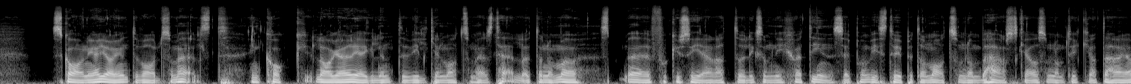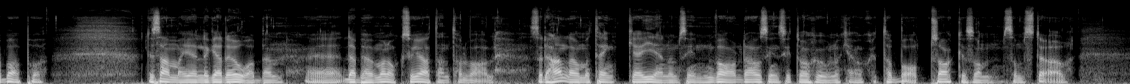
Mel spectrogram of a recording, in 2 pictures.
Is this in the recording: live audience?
no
